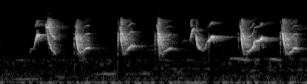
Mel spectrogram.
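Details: Cendet (Long-tailed shrike) singing hard on a master track for birds to imitate. Seven buzzy, rasping notes roll out at a steady pace of about two per second, some ending in a drawn-out whistled tail.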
